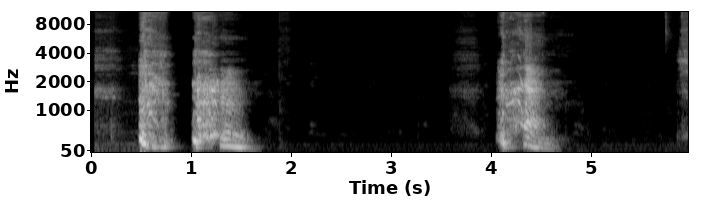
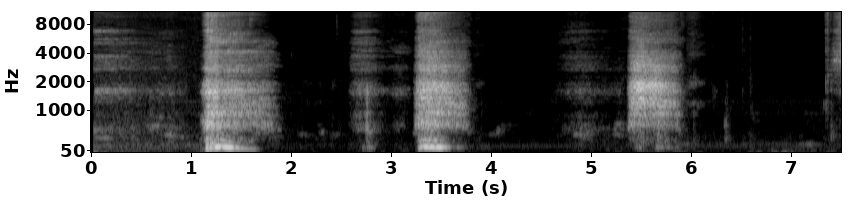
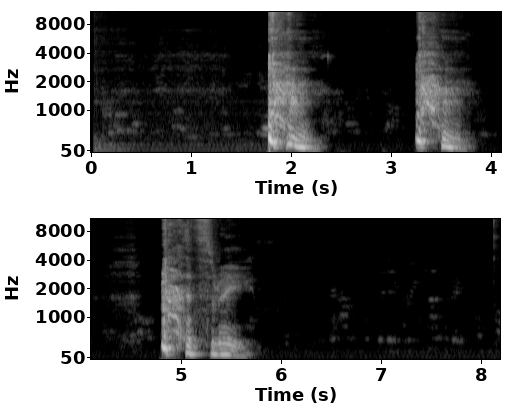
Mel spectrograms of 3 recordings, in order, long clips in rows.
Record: {"cough_length": "6.0 s", "cough_amplitude": 32768, "cough_signal_mean_std_ratio": 0.36, "exhalation_length": "7.5 s", "exhalation_amplitude": 32768, "exhalation_signal_mean_std_ratio": 0.35, "three_cough_length": "8.2 s", "three_cough_amplitude": 32768, "three_cough_signal_mean_std_ratio": 0.31, "survey_phase": "beta (2021-08-13 to 2022-03-07)", "age": "65+", "gender": "Male", "wearing_mask": "No", "symptom_none": true, "smoker_status": "Ex-smoker", "respiratory_condition_asthma": false, "respiratory_condition_other": false, "recruitment_source": "REACT", "submission_delay": "2 days", "covid_test_result": "Negative", "covid_test_method": "RT-qPCR"}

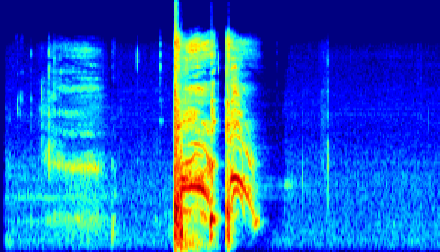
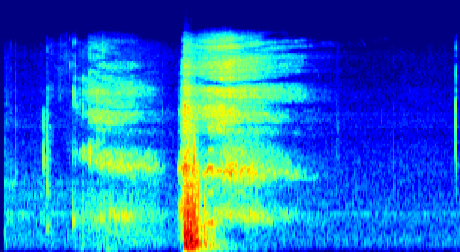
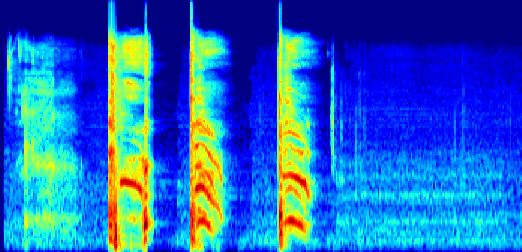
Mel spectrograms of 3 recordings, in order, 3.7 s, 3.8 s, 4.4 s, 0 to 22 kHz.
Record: {"cough_length": "3.7 s", "cough_amplitude": 32768, "cough_signal_mean_std_ratio": 0.31, "exhalation_length": "3.8 s", "exhalation_amplitude": 32768, "exhalation_signal_mean_std_ratio": 0.23, "three_cough_length": "4.4 s", "three_cough_amplitude": 32768, "three_cough_signal_mean_std_ratio": 0.34, "survey_phase": "beta (2021-08-13 to 2022-03-07)", "age": "18-44", "gender": "Female", "wearing_mask": "No", "symptom_cough_any": true, "symptom_new_continuous_cough": true, "symptom_runny_or_blocked_nose": true, "symptom_shortness_of_breath": true, "symptom_sore_throat": true, "symptom_fatigue": true, "symptom_fever_high_temperature": true, "symptom_headache": true, "symptom_change_to_sense_of_smell_or_taste": true, "symptom_onset": "4 days", "smoker_status": "Ex-smoker", "respiratory_condition_asthma": false, "respiratory_condition_other": false, "recruitment_source": "Test and Trace", "submission_delay": "2 days", "covid_test_method": "RT-qPCR", "covid_ct_value": 27.9, "covid_ct_gene": "ORF1ab gene"}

